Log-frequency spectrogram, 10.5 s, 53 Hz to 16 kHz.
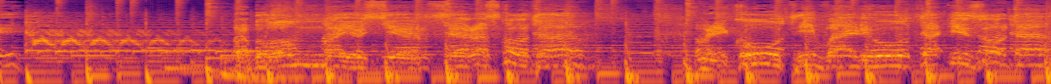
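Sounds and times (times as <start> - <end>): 
thudding bass beat in a song: 0.1 - 10.4
wailing emergency siren in a song: 0.2 - 3.2
speech: 7.1 - 10.4.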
